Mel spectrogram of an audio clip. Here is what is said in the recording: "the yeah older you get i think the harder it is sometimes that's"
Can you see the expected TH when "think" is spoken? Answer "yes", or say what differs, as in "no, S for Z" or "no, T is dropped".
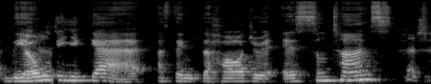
yes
